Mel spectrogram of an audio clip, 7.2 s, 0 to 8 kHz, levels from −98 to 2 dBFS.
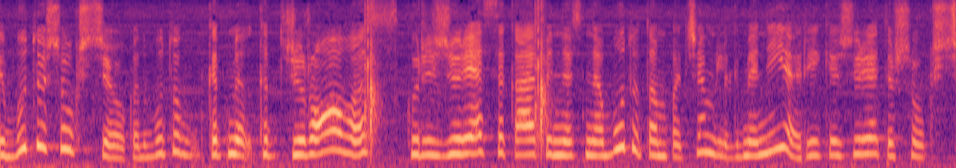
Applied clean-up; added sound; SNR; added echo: none; Clapping; 6 dB; none.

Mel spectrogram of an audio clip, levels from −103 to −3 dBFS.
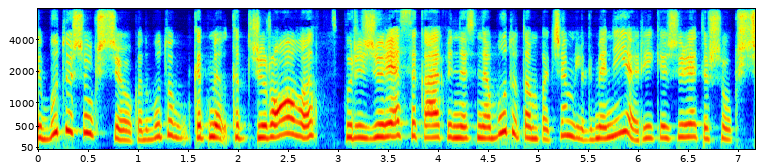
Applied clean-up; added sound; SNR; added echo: neural mask model DeepFilterNet 3.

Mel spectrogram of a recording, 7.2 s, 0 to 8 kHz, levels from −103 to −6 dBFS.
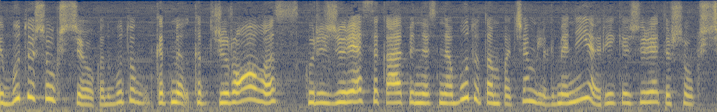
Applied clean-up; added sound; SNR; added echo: none; none; none; none.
